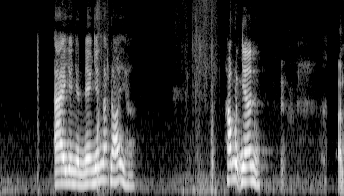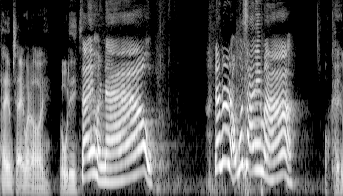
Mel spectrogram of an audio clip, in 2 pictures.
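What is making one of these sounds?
A young woman sobs and wails loudly, close by.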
